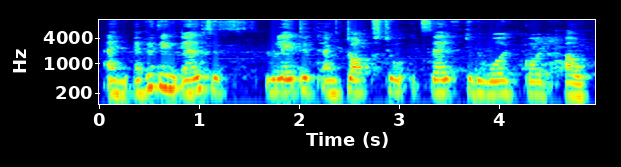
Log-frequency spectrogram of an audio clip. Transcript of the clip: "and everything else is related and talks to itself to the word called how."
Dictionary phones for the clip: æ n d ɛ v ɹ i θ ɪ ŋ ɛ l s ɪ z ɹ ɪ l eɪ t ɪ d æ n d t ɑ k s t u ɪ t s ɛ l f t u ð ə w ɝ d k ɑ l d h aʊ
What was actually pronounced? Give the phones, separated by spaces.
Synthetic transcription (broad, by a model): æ n d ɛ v ɹ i t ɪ ŋ ɛ l s ɪ z ɹ ɪ l eɪ t ɪ d æ n d t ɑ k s t u ɪ t s ɛ l f t u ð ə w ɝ d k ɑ d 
